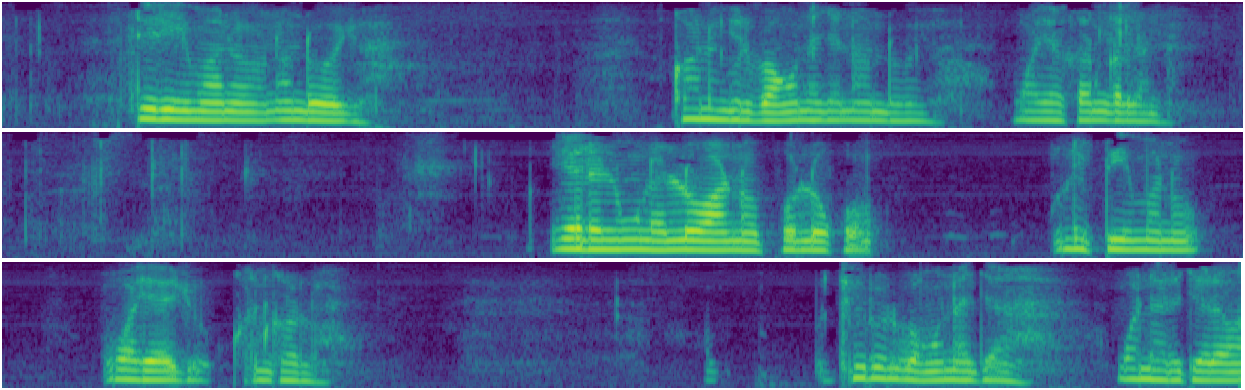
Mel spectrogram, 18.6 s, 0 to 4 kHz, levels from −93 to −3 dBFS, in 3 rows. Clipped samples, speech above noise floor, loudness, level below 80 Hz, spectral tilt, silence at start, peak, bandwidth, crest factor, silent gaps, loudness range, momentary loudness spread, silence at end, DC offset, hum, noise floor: under 0.1%; 43 dB; -22 LUFS; -62 dBFS; -12 dB/octave; 0.65 s; -4 dBFS; 4 kHz; 20 dB; none; 10 LU; 17 LU; 0 s; under 0.1%; none; -64 dBFS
